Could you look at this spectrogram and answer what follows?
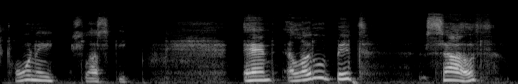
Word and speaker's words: Stronie Śląskie: And down here is Stronie Śląskie. I think that's how that is pronounced, Stronie Śląskie.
